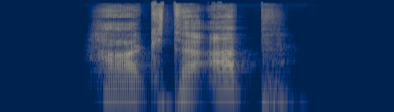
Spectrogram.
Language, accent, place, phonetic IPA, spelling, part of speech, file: German, Germany, Berlin, [ˌhaːktə ˈap], hakte ab, verb, De-hakte ab.ogg
- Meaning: inflection of abhaken: 1. first/third-person singular preterite 2. first/third-person singular subjunctive II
